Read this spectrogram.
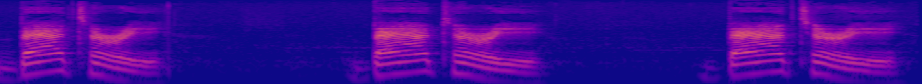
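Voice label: "Battery", English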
